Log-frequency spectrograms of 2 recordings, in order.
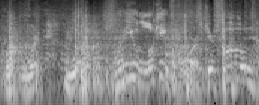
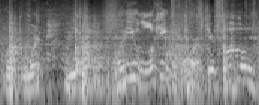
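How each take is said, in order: The two takes are said the same way.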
